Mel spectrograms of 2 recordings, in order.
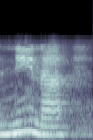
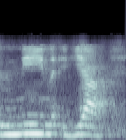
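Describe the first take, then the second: First: The middle consonant is a plain N sound. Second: The middle consonant is an NY sound, as in onion. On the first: The speaker calls it wrong. "the word isn't Nina" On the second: The speaker calls it right. "also pronounced with the y sound. If you would think of like onion"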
